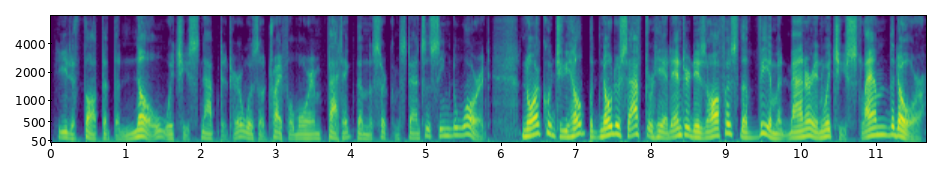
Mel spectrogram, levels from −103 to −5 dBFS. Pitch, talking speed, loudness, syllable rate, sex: 130 Hz, 215 wpm, -19 LUFS, 5.7 syllables/s, male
